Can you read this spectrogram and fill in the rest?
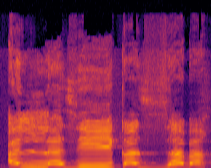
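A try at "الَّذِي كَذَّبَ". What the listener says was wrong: اچھا اس میں ز کی آواز کم کریں گے، اس کو سیٹی نہیں آئے گی۔ الذی کذب، کذب، زبان باہر رکھیں،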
